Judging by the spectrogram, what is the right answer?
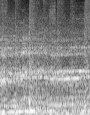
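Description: A car drifting with its tires squealing, a continuous loud screech with engine roar underneath, steady throughout.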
